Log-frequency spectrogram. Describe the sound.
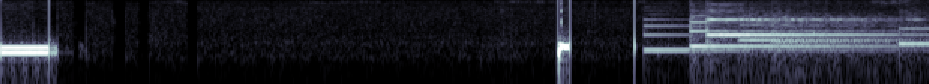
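Telephone line tones during a call transfer: a short steady tone, then a long silence broken by a couple of sharp clicks, then sustained layered tones at several pitches that continue to the end.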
